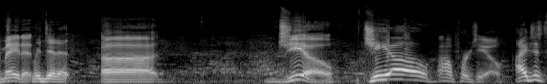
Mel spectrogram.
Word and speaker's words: Geo: Geo shook. Geo couldn't do it. Geo couldn't Yeah. take the heat emanating from the Video James character. It's a soft G that's coming here correct on this couch.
